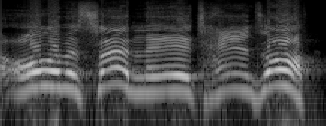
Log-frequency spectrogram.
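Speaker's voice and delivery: rising pulpit indignation; indignant preaching burst. Real, not acted. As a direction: hit it like an outrage from the pulpit. Preacher builds to indignant climax.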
